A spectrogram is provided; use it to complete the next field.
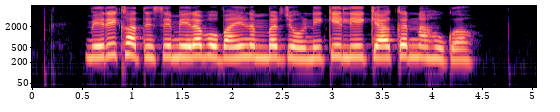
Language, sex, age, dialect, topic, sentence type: Hindi, female, 18-24, Garhwali, banking, question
